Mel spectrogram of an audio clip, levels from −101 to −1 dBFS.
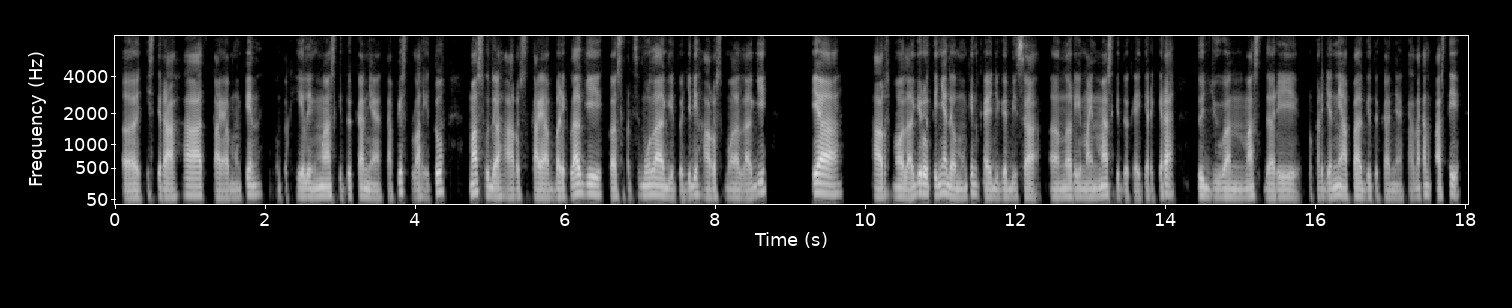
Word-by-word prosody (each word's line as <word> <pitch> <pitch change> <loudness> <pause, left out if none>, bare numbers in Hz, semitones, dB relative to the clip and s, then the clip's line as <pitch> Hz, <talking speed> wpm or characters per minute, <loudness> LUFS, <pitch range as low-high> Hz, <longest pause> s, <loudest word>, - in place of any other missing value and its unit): eee, - - +2
istirahat, 105 +4 +2
kayak 85 0 0
mungkin 110 +7 -3 0.2
untuk - - -17
healing 95 -2 -1
Mas, 105 +1 +1
gitu - - -7
kan 100 -2 0
ya. 80 -1 -4
Tapi 145 - -5
setelah 90 -11 -5
itu, 140 - +2 0.4
Mas 135 +1 +6
udah 95 -3 +3
harus 90 +2 -3
kayak 85 -1 +2
balik - - +1
lagi 125 -3 +5
ke 95 - -1
seperti 90 +5 -15
semula 110 0 +5
gitu. 90 -3 -6
Jadi 115 - -1
harus 90 -1 -3
mulai 90 -1 -3
lagi 95 - -1 0.7
iya, 125 -3 +9 0.4
harus - - +3
mau 100 - +2
lagi 85 +10 +2
rutinnya 125 +1 +3
dan 95 -2 +3
mungkin 100 +8 -5
kayak 90 0 0
juga 90 +1 -3
bisa, 90 +1 0 0.3
e - - -2
nge-remind 95 -1 -1
Mas 110 +2 +2
gitu, - - -9
kayak - - -9
kira-kira - - +2 0.4
tujuan 95 -2 0
Mas 95 +2 -1
dari 85 -1 -2
pekerjaannya 100 +4 -2
apa, 95 -1 +1
gitu 95 - -7
kan 85 -1 -7
ya. 80 - -10
Karena 90 +2 -6
kan 120 - -1
pasti, 95 +1 -2
95 Hz, 180 wpm, -27 LUFS, 90-110 Hz, 0.7 s, iya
